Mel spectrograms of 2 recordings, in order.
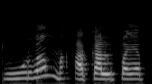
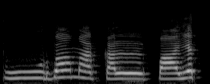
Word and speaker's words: पूर्वमकल्पयत्: सूर्या चंद्रमसौ, ठीक है, सूर्या चंद्रमसौ धाता यथा पूर्वमकल्पयत्, ऐसे बोलेंगे, इसको मिला करके बोलेंगे, यथा पूर्वमकल्पयत्। क्या ये वैसे है तो यथा पूर्वम अकल्पयत्, परंतु यहां पर मिला के ही बोलना चाहिए।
